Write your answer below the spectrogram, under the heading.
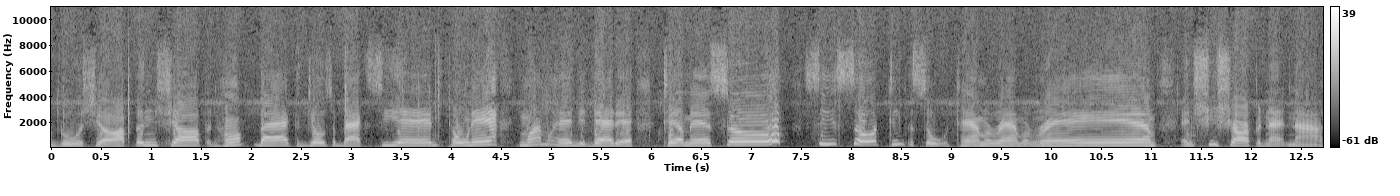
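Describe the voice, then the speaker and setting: A man with an American accent, high-pitched and very slow, over noticeable background noise. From North Carolina. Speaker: folklorist, storyteller. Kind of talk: folk tale told around a campfire. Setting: outdoors, live at a campfire in the woods.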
